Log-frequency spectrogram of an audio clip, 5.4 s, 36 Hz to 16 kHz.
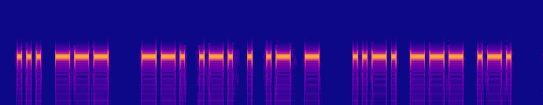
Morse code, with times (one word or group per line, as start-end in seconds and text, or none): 0.2-1.1 SO
1.4-3.2 GREAT
3.5-5.1 FOR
